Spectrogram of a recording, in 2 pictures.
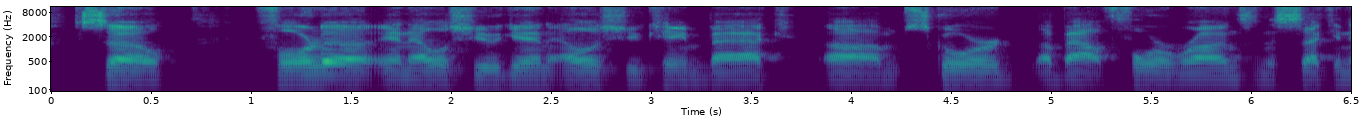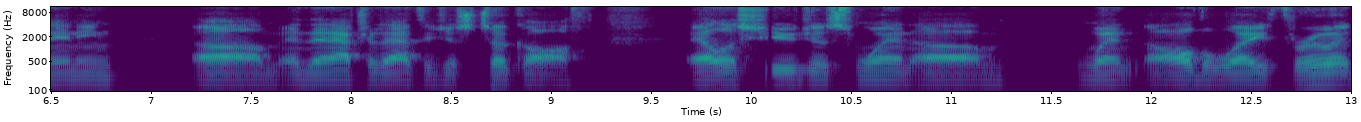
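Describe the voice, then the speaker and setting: On a very clean recording with a silent background, a man with an unremarkable speaking voice talks at a moderate pace, fairly low in pitch, with fairly even intonation. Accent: American. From Texas, Houston. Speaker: podcast host. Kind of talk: solo sports commentary. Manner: casual, many fillers.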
